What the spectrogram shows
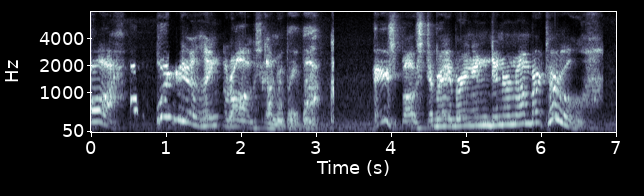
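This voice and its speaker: A put-on character voice sits at a middle pitch. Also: moderate pace. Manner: gruff, slow-witted.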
